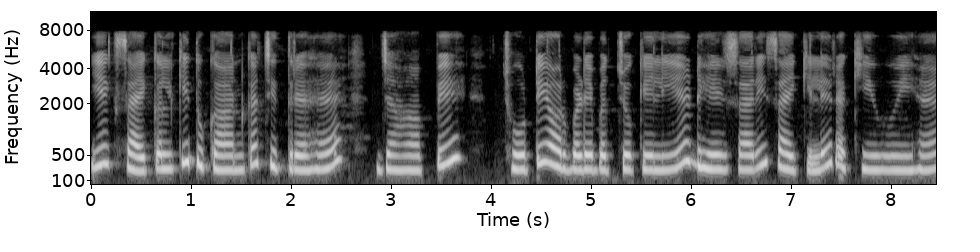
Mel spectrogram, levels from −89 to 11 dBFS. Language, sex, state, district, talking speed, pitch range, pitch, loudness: Hindi, female, Jharkhand, Ranchi, 150 wpm, 245-305 Hz, 255 Hz, -14 LUFS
